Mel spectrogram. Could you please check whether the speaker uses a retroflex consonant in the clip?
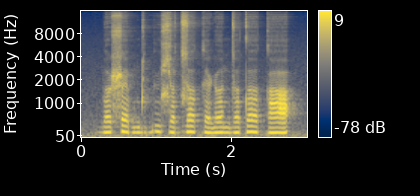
yes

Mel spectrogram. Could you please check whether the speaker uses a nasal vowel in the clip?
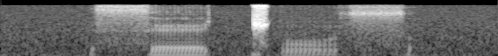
yes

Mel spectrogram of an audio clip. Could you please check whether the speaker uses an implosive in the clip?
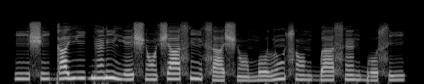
no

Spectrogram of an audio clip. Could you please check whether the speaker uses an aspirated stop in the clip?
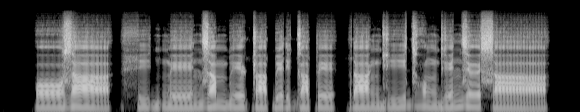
no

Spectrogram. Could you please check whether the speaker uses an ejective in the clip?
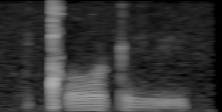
yes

